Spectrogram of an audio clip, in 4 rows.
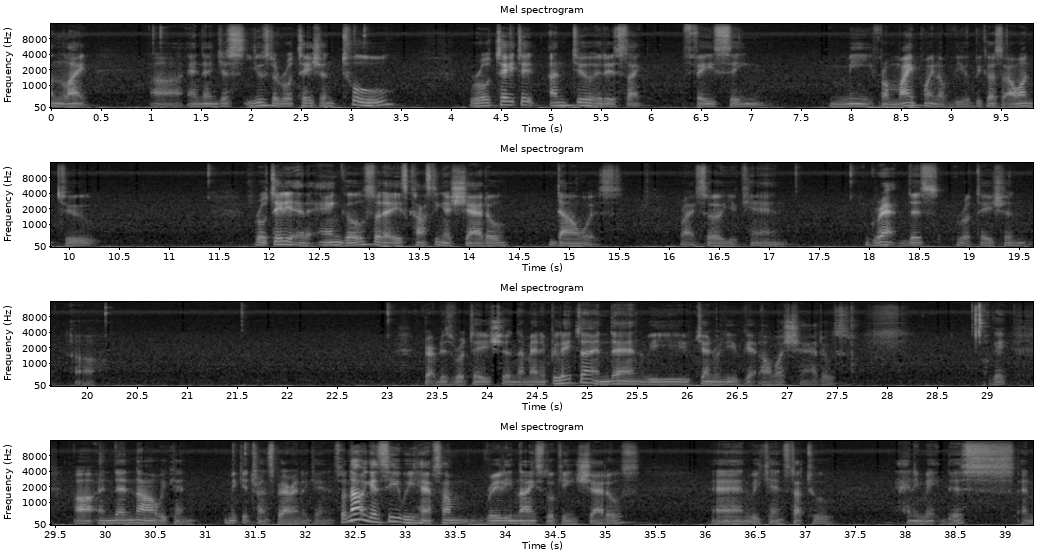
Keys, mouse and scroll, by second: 11.7 scroll down 1, 12.0-15.0 middle drag, 17.4-23.3 drag, 23.3-26.7 middle drag, 27.5 KP_0, 31.2-39.2 drag.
